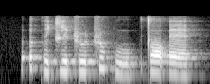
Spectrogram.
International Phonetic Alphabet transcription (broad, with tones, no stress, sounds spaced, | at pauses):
ʔ ə˦ k ɘ˨ t͡ɕ i˨ ʈ͡ʂ u˨ ʈ͡ʂ u˦ k u˨ | t ɔ˨ ʔ ɛ˨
